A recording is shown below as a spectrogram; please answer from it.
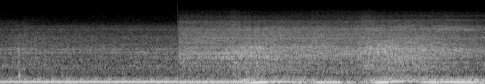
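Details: SS after radiator and cooling-system replacement, warming up with coolant cap off: smooth, even idle, then a couple of clean blips that rise and fall back without misses or odd noises; engine sounds healthy.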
